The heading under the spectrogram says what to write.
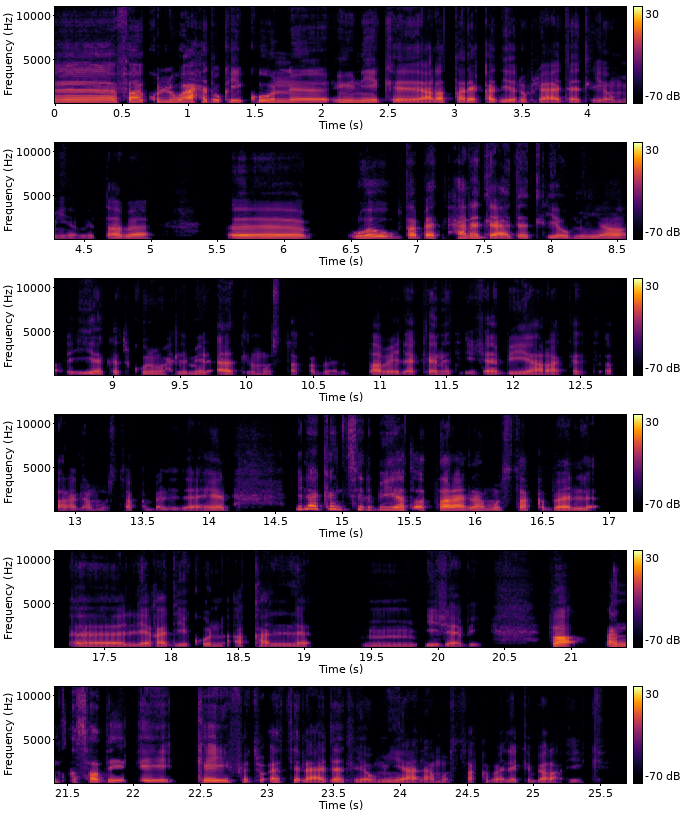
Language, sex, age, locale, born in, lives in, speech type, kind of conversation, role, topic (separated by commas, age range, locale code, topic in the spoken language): Arabic, male, 20-24, ar-MA, Morocco, France, conversation, unstructured, none, إزاي العادات اليومية بتأثر على مستقبلك؟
